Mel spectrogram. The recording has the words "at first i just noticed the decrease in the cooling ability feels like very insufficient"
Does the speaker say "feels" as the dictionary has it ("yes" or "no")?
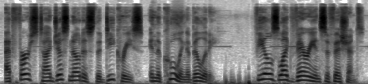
yes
